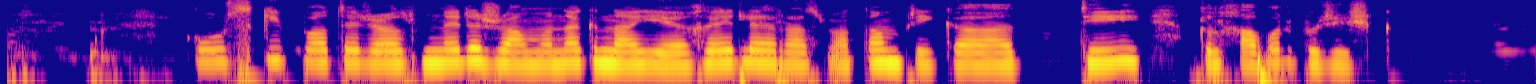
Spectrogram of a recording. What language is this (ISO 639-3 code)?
hye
